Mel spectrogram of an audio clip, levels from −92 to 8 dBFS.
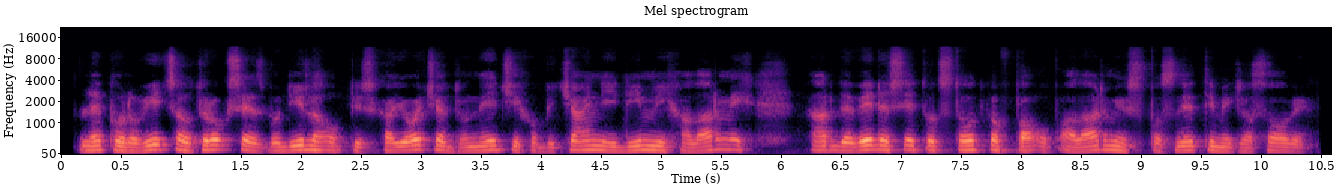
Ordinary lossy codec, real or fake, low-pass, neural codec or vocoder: none; fake; none; codec, 24 kHz, 0.9 kbps, DualCodec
